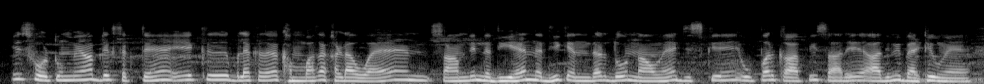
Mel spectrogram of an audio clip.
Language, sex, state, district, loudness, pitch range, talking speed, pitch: Hindi, male, Jharkhand, Jamtara, -15 LUFS, 165-200 Hz, 205 wpm, 185 Hz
